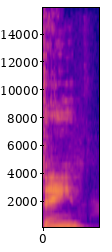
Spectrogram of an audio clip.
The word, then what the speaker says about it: Dein: Oh, his name is pronounced Dein.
